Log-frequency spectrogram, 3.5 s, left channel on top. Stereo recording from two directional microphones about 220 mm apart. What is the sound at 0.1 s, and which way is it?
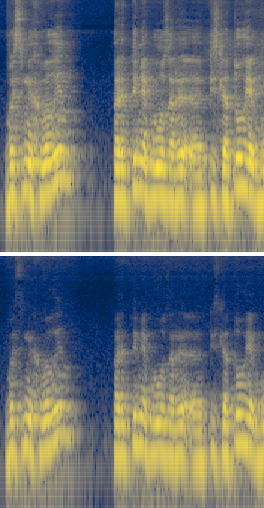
Speech, 5° right (ahead or behind).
